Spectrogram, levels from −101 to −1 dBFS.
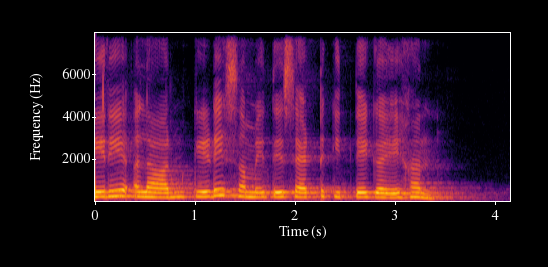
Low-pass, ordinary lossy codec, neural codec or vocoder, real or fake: none; none; none; real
